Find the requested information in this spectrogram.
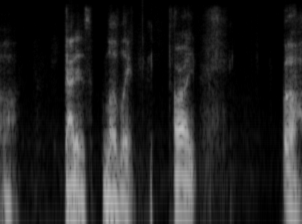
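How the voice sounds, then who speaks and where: A man with an American accent speaks at a very slow pace, his pitch very deep and low. His voice shows vocal fry and very wide pitch swings. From USA. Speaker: podcast co-host. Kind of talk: casual chat.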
